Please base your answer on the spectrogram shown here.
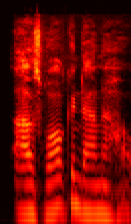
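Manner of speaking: put-on Southern accent. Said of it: "Why does he talk like that?".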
